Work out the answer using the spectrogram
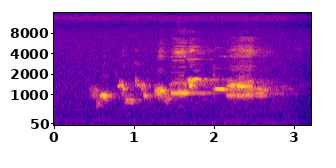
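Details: Australian magpie, a local male defending his territory, sings at 1–2 a.m. outside a house near Canberra during nesting season: a rich run of warbling, fluting notes gliding and breaking around the middle pitches, with no other sounds.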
